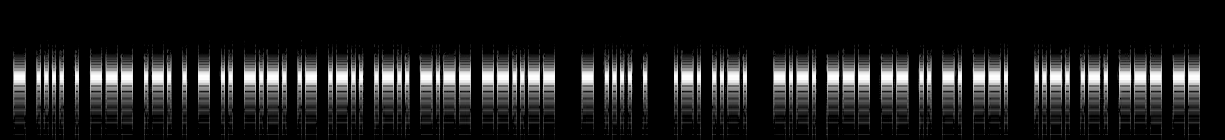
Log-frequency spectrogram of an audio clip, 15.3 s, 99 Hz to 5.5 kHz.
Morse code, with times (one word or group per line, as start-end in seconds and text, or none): 0.2-6.9 THEORETICALLY,
7.3-8.1 THE
8.4-9.3 RF
9.7-12.6 COMING
12.9-15.0 FROM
